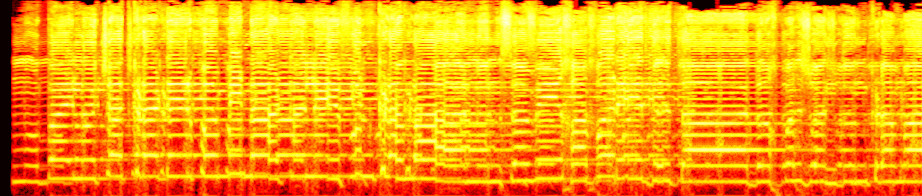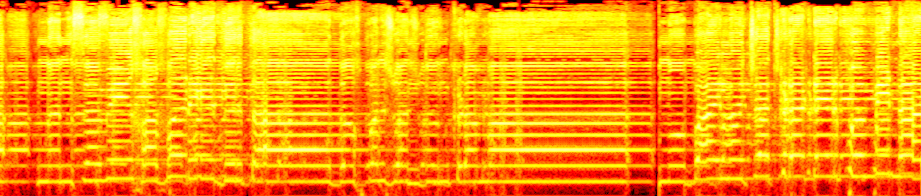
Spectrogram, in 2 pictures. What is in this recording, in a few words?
pashto Funny Tone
